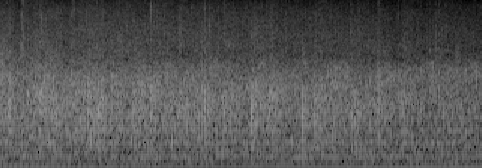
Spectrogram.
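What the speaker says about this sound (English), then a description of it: "Shall we give him another round of applause, please?" Audience applause at a university congregation ceremony in a great hall, a broad, even wash of many hands clapping that holds steady from start to finish.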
